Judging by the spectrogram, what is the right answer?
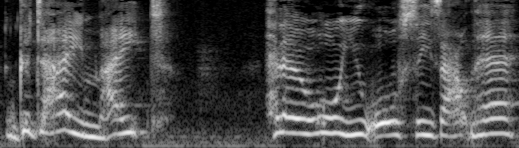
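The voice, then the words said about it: Bad put-on Australian accent. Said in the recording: “Is this the worst Australian accent you've ever heard? I don't even know if it's Australian. Am I South African? Am I Kiwi? Am I just bad British?”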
